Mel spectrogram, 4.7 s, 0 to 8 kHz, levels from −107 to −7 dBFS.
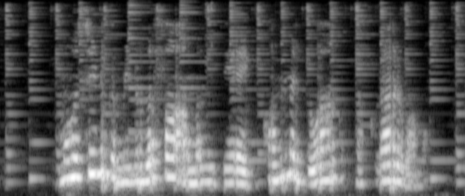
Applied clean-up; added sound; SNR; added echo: classical method WPE with log-MMSE.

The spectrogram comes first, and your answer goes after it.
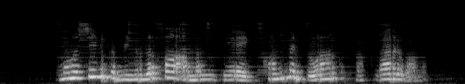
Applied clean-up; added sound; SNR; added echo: neural separator model SepFormer DNS4.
